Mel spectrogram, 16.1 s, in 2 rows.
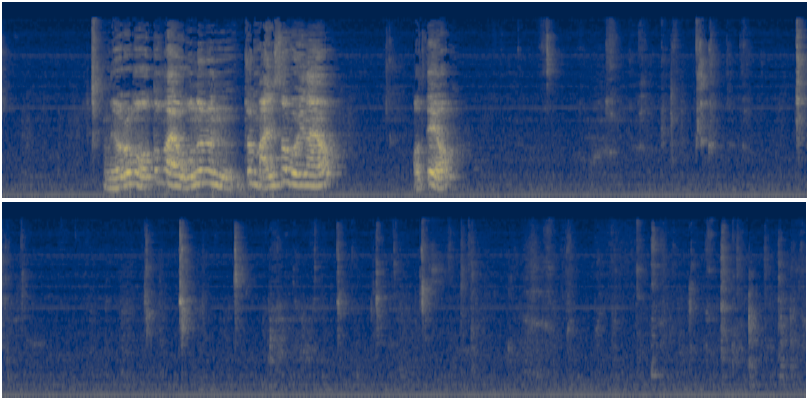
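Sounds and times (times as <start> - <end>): wet chewing clicks: 5.4 - 16.0.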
